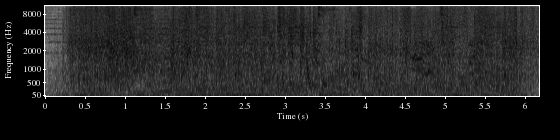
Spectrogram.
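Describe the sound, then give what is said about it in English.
Machine gun fire in a motorbike chase as two bikes exchange shots on the road. Rapid, dense bursts run loud and nearly unbroken from start to finish. “Chance aims a machine gun and rises up in his seat.”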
